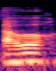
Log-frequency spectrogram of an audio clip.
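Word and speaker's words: אור: Bon, ça se prononce Aor comme ça, mais en fait ça s'écrit comme ça.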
